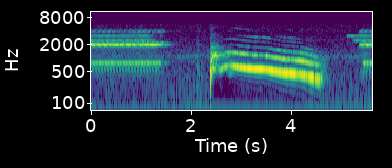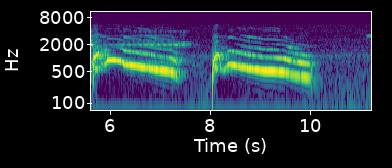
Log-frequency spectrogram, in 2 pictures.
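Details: Penny, a pet Dachshund, howls because she wants the phone answered: a ringing telephone, then three long howls, each bending downward in pitch, spaced about three seconds apart, with the ring returning between them.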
